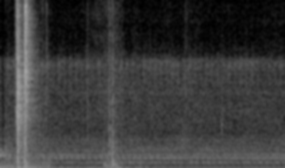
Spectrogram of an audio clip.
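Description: Wooden drawer parts being handled and set in place on a workbench: one short sharp clack about a third of a second in, then a soft knock, with quiet room tone in between.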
